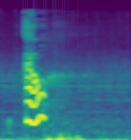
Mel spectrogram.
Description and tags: I MUST state i do not agree with/participate in/or condone actual animal harm, the mod is dark humour and the samples reflect that, i hope the samples may be of use to others (i have no idea in what context they would be but hay who knows!)
this one is a bunny saying oww
oww, bunny, voice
